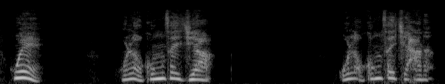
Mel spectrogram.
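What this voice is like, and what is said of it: Quiet, whispered speech. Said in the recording (Chinese): “小声的说”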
